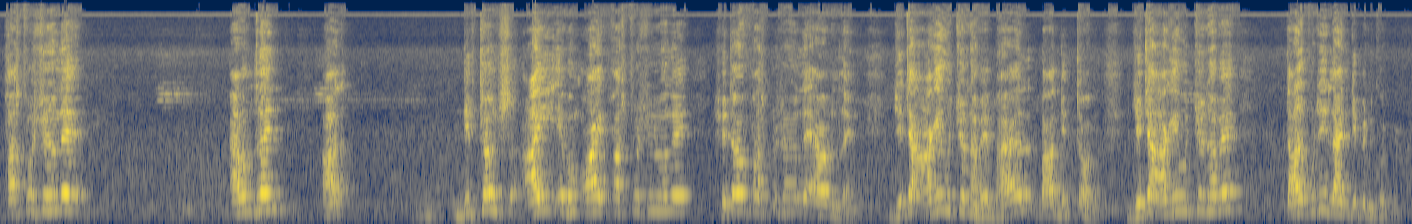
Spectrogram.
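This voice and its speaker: A man teaching a shorthand class, repeating words slowly and spelling out their letters. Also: very high-pitched, fairly bright tone. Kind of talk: classroom lesson. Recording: roomy, distant, faint background noise.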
